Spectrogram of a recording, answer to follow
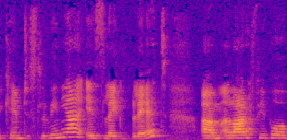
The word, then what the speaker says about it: Bled: visit if you came to Slovenia is Lake Bled. A lot of people pronounce it Bled, or I don't know what else I've heard, but yeah, Bled is obviously pronounced Bled.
